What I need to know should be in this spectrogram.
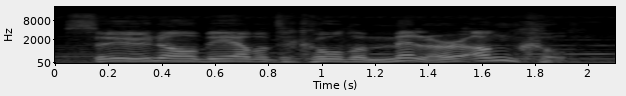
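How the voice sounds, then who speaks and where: A man's voice: fairly high pitch, fast talker, fairly bright tone, natural voice. An actor playing an earnest, plain-spoken young medieval man in a video game, with a straightforward manner. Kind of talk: video game dialogue acting. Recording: music behind the voice.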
